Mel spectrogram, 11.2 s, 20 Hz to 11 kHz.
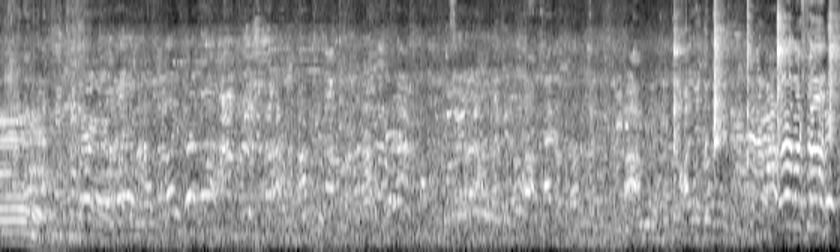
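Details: Dairy cattle of improved breed, cows and calves, at Aftabganj cattle market in Dinajpur, Bangladesh, on 30 July 2024. A short, low moo falls away in pitch at the start, then heavy crowd chatter and bargaining voices fill the rest.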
